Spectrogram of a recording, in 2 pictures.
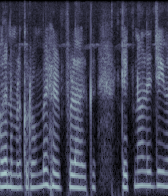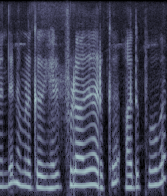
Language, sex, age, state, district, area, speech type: Tamil, female, 18-30, Tamil Nadu, Coimbatore, rural, spontaneous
